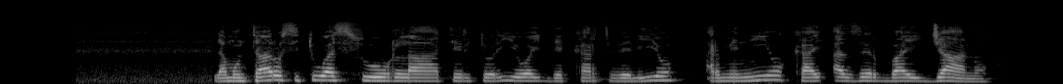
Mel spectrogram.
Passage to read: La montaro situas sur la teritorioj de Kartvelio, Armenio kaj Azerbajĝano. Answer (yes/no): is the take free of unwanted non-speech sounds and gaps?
yes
